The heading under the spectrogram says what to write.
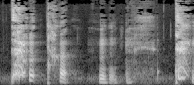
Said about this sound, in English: actually, by the way, I just had to pause to cough.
